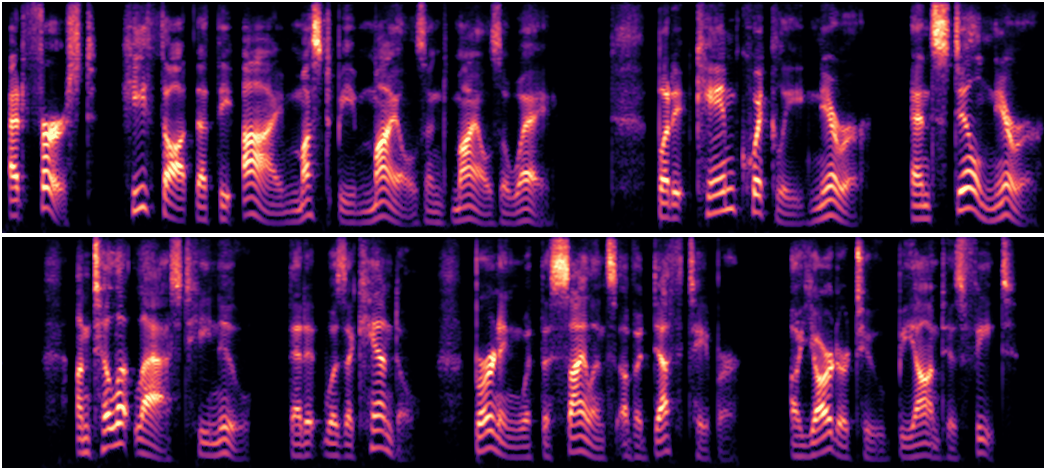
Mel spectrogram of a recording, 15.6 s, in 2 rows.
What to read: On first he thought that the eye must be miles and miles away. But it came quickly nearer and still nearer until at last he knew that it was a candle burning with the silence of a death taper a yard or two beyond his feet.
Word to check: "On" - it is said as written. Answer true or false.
false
